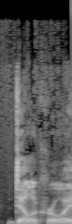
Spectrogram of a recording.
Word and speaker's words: Delacroix: Bobby and Harry Jones and Dickie Delacroix, the villagers pronounced his name, Delacroix, eventually made a great pile of stones in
